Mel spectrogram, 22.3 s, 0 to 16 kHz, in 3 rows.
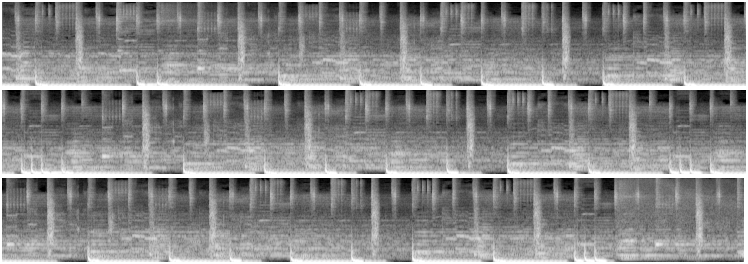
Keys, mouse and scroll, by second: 0.4-8.1 drag, 8.2-10.8 drag, 15.8 click.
